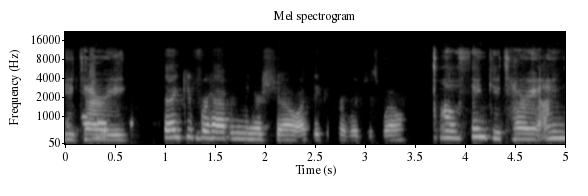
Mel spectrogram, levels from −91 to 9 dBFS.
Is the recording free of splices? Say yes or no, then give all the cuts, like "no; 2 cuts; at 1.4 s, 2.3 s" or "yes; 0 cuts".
no; 2 cuts; at 1.8 s, 2.6 s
